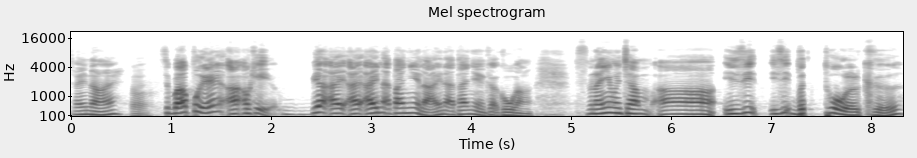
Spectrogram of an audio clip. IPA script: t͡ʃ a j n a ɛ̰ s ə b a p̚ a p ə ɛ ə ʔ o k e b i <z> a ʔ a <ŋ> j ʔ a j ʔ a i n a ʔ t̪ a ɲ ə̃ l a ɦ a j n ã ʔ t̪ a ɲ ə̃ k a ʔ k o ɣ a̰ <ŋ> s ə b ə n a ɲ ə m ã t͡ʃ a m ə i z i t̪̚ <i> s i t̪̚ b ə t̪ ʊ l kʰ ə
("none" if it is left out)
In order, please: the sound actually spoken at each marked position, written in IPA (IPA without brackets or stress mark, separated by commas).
none, none, ŋ, i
